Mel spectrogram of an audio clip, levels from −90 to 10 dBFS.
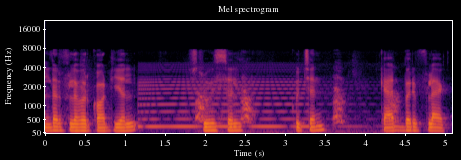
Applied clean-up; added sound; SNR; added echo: none; Keyboard (musical) + Bark; 9 dB; none.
